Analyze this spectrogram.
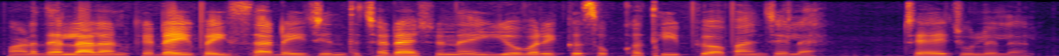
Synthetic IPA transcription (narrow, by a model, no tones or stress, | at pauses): paɳd̪ɐlaːlankeɗaːipɐɪsaɗaːid͡ʒɪ̃nd̪t͡ʃʰɐɗaːet͡ʃɪnɛ̃ɪjoʋɐɾɪksʊkʰt̪ʰiːpɪjoaːpãːɪɲd͡ʒeːlaːet͡ʃɐed͡ʒuːlela̰ːl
